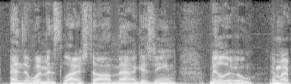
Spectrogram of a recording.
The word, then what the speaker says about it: milieu: Long Island Press, and the women's lifestyle magazine, Milieu. Am I pronouncing that right? Milieu.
